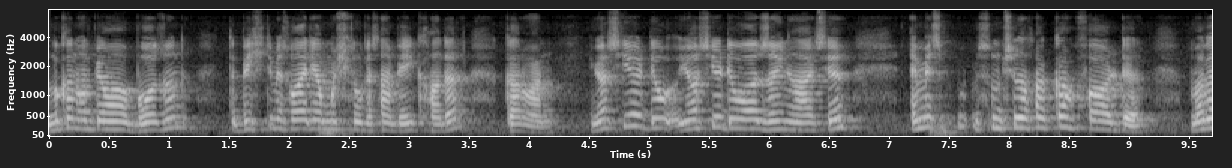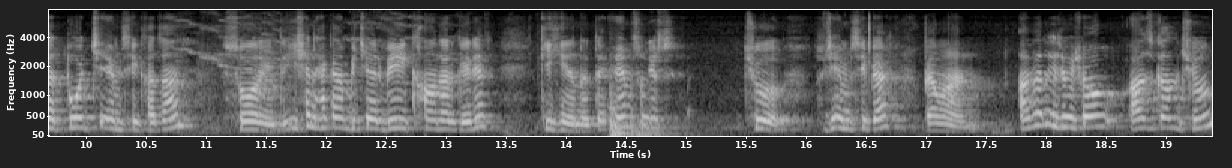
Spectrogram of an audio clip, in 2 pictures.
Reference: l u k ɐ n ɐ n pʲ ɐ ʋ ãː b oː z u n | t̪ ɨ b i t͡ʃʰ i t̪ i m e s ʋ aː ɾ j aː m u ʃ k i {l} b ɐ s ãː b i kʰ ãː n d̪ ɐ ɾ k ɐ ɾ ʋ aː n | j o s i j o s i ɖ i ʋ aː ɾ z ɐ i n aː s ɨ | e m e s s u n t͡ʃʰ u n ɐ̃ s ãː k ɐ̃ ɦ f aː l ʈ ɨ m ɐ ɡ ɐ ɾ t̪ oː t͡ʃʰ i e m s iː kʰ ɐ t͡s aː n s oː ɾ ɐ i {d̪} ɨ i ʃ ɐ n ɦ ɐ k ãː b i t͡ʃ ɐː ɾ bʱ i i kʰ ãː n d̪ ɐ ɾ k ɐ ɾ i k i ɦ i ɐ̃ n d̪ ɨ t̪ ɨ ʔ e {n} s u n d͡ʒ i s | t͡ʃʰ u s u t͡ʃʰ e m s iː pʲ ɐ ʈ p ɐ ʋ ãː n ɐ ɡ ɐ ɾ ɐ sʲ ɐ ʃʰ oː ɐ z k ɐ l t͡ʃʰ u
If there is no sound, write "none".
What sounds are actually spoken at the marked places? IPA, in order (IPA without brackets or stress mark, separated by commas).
l, t̪, m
